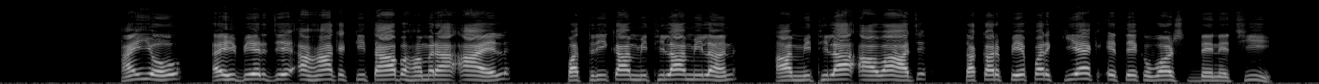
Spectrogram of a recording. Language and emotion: Maithili, neutral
